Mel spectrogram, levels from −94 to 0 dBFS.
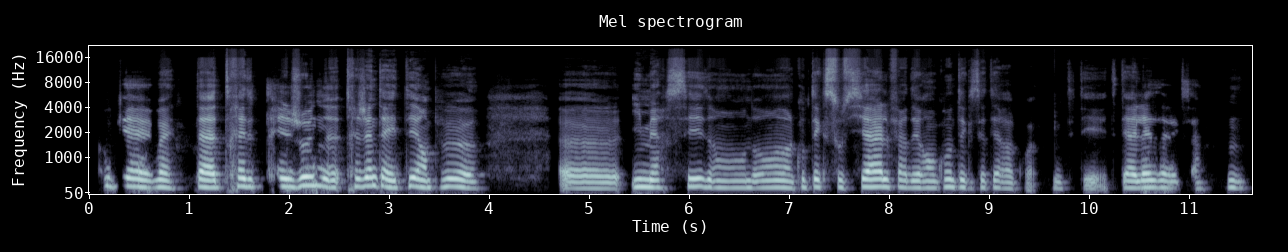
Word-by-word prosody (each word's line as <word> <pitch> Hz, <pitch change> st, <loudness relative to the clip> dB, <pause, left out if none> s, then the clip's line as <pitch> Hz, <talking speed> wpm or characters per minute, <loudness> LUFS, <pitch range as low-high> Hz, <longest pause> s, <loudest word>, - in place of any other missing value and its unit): OK, 220 Hz, -3 st, -6 dB, 0.4 s
ouais. 190 Hz, -3 st, +1 dB, 0.2 s
Tu 210 Hz, -, +1 dB
as 185 Hz, -2 st, +7 dB
très 205 Hz, +3 st, +1 dB
très 210 Hz, +1 st, 0 dB
jaune 225 Hz, -2 st, +4 dB
très 215 Hz, -, -3 dB
jeune 225 Hz, +2 st, +4 dB
tu 230 Hz, -, -1 dB
as 210 Hz, -, +5 dB
été 185 Hz, +4 st, +2 dB
un 190 Hz, -3 st, +2 dB
peu, 190 Hz, +1 st, -9 dB, 0.3 s
heu 170 Hz, -, -9 dB, 0.8 s
heu, 165 Hz, -1 st, -1 dB
immergé 200 Hz, +1 st, +1 dB
dans 180 Hz, -2 st, -4 dB
dans 185 Hz, +1 st, -2 dB
un 175 Hz, -, -4 dB
contexte 195 Hz, +2 st, -3 dB
social, 205 Hz, +2 st, +2 dB
faire 195 Hz, -2 st, -4 dB
des 185 Hz, 0 st, -1 dB
rencontres 180 Hz, +3 st, -3 dB
et -, -, -7 dB
cetera, 175 Hz, -1 st, -7 dB
quoi. 155 Hz, -, -17 dB
Donc, 165 Hz, -1 st, -12 dB
tu 160 Hz, -, -29 dB
étais 80 Hz, 0 st, -9 dB
tu -, -, -24 dB
étais 185 Hz, -, -4 dB
à 180 Hz, -, +3 dB
l'aise 185 Hz, +1 st, +2 dB
avec 175 Hz, -2 st, -3 dB
ça. -, -, -15 dB, 0.3 s
Mmh. 190 Hz, -2 st, -3 dB
190 Hz, 195 wpm, -23 LUFS, 180-205 Hz, 0.8 s, as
